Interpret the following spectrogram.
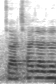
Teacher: च छ ज होता है वो तालु का होता है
